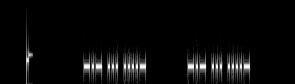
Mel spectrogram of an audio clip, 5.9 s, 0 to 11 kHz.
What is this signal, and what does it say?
Morse code, heard as a keyed tone, about 30 wpm, 700 Hz. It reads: KS4 KS4
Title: USA Call Sign Prefixes - Repeated 2x - 30wpm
